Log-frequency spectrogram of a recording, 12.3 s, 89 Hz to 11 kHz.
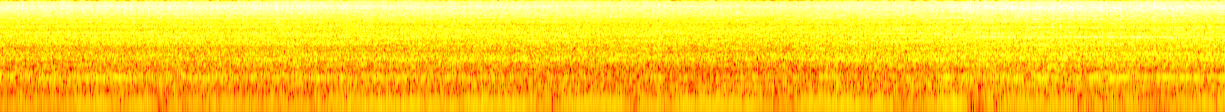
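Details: Plymouth Duster, Mopar Slant 6 225, running off the gas tank after starting on start fluid: steady, even idle with a constant low drone, no misses or knocks; normal idle.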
